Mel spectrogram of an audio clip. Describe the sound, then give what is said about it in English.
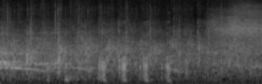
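Steady applause from an audience, a dense wash of many hands clapping at a fairly even, moderate level throughout, with a faint murmur of voices mixed in. “You can clap again in a way where you mean it.”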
